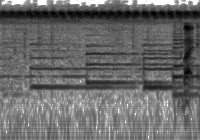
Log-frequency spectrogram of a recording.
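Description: Crickets trilling steadily in a high, fast-pulsing drone. Soft electric-piano music with held chords comes in a moment in.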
